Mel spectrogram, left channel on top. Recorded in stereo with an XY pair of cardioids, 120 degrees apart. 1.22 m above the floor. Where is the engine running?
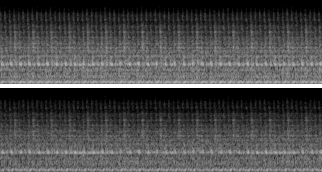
35° left, 1.1 m.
